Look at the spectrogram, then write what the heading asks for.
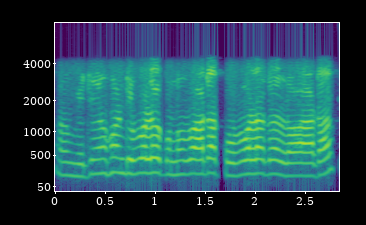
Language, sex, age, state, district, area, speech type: Assamese, male, 60+, Assam, Dhemaji, rural, conversation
